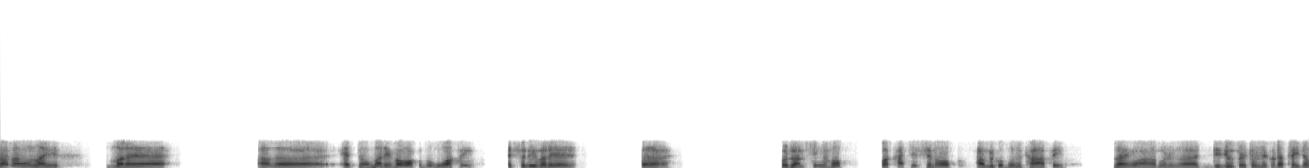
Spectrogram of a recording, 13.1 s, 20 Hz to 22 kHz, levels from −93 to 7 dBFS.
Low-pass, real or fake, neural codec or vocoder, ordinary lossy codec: 3.6 kHz; fake; codec, 16 kHz, 1.1 kbps, Voila-Tokenizer; none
